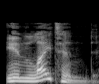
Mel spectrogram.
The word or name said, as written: enlightened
